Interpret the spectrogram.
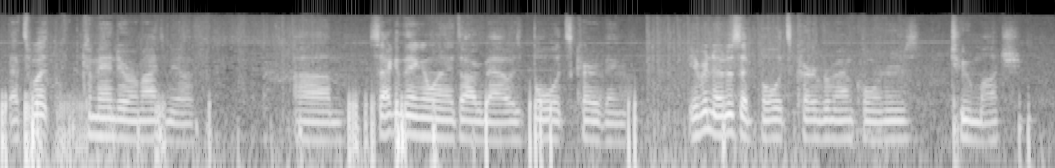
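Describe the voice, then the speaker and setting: There is noticeable background noise behind this man. He speaks at medium pitch and a moderate pace. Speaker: gaming commentator. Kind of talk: gameplay commentary. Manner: hesitant, many fillers.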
